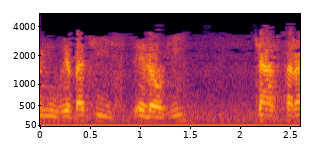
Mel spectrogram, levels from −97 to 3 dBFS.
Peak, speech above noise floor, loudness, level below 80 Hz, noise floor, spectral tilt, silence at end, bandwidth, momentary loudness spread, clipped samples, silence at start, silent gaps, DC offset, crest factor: -2 dBFS; 21 dB; -18 LUFS; -46 dBFS; -39 dBFS; -9 dB/octave; 0 s; 4.5 kHz; 13 LU; under 0.1%; 0 s; none; 5%; 18 dB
